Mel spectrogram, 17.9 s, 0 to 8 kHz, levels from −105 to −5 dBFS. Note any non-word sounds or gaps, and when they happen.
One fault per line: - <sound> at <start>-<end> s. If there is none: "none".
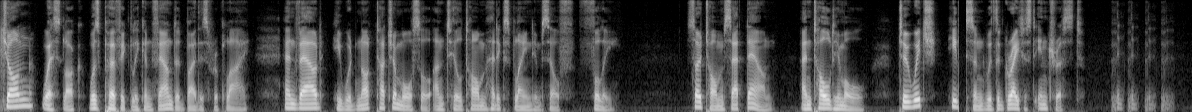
- dropout at 14.4-14.5 s
- laugh at 16.7-17.6 s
